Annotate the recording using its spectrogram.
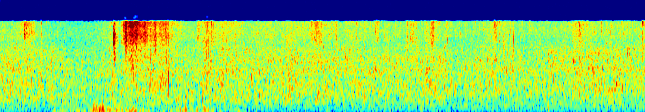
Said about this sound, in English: And the creek or the river babbles right along.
